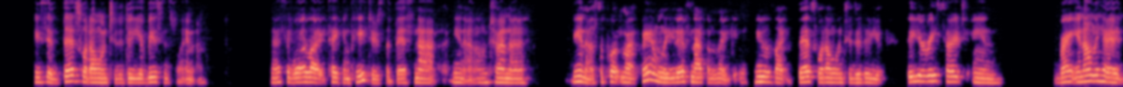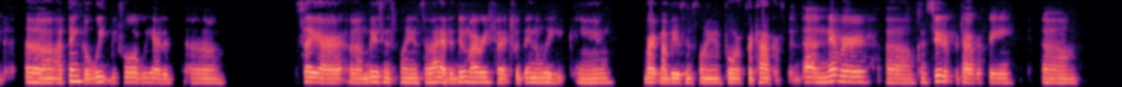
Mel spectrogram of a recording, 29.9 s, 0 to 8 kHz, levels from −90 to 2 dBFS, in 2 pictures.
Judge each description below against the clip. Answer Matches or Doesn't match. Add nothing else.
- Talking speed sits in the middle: Matches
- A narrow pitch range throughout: Matches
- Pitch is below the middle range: Doesn't match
